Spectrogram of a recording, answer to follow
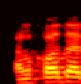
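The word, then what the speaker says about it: القدر: Kadang dalam bahasa Arab itu Al-Qadar itu beda dengan Al-Qadr. Kalau yang Al-Qadar itu bermakna takdir, Al-Qadar. Wa tu'mina bil qadari khairi wa syarrihi. Bil qadari, ya kan? Bil qadari, pakai fathah dalnya.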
